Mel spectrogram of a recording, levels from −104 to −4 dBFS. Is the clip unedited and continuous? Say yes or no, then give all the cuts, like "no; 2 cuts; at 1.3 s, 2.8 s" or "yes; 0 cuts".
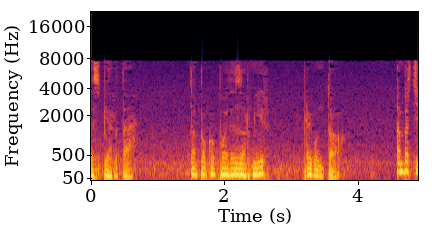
yes; 0 cuts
